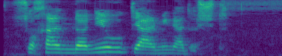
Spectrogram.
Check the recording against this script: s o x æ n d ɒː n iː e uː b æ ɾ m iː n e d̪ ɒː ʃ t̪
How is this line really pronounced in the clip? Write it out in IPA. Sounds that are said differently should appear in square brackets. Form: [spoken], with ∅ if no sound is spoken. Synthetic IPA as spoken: s o x æ n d ɒː n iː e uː [ɟ] æ ɾ m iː n [æ] d̪ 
